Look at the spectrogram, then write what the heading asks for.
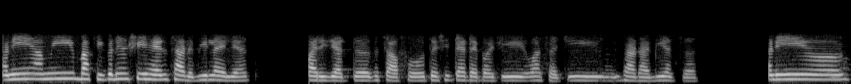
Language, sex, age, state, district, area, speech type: Goan Konkani, female, 45-60, Goa, Canacona, rural, conversation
